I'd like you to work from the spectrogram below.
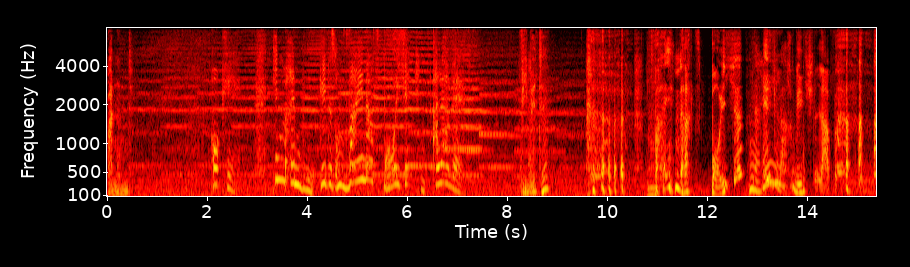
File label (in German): hoerspiel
